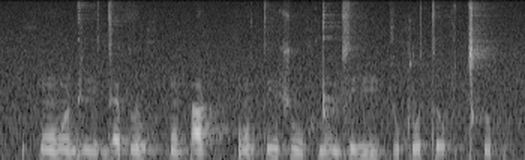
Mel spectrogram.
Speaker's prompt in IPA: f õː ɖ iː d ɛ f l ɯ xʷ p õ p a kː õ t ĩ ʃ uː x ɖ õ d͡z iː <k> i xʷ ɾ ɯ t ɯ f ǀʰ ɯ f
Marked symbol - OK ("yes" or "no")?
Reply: yes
